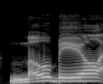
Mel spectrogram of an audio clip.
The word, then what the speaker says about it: Mobile: on Bradley flowers from Portal Insurance out of Mobile Alabama how you doing today Bradley I'm great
